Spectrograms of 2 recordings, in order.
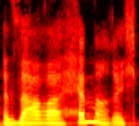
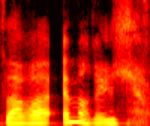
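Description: First: The surname begins with an h sound. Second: The surname begins directly with a vowel. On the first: Other people say the name this way by mistake. The speaker calls it wrong. "ich werde manchmal Sarah Hemmerich genannt" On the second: This is how the name should be said. The speaker calls it right. "statt Sarah Emmerich"

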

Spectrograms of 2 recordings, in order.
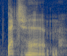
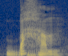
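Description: First: The name sounds like the surname Beckham. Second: The name does not sound like Beckham. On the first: Other people mistook the place name for the footballer's name. The speaker calls it wrong. "das ist nicht wie Beckham, David Beckham, falsch geschrieben oder ausgesprochen" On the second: It is the name of a place on a lake. The speaker calls it right. "sondern wirklich ein Ort am Chiemsee namens Bacham"

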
